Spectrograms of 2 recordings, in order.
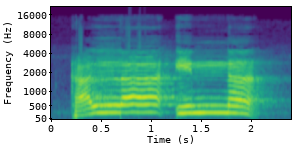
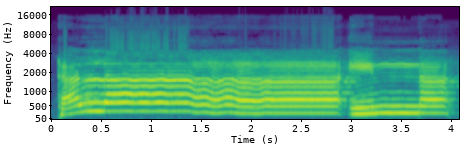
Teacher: Abu Amr dengan alqasr dijadikan dua harakat saja berbeda dengan jumhur yang dibaca dalam keadaan tawassut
